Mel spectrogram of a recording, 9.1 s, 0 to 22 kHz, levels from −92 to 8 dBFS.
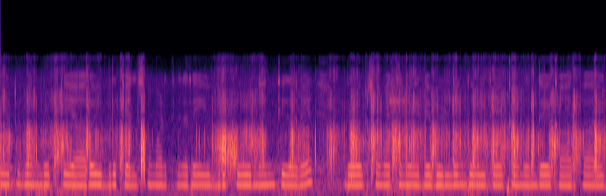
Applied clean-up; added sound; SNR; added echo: none; Run; 0 dB; none.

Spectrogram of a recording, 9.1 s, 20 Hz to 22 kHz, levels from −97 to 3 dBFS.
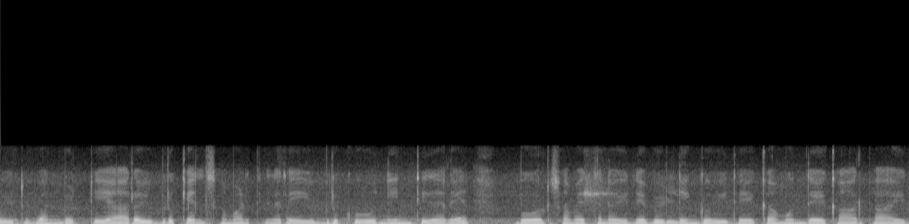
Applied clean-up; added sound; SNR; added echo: none; none; none; none.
